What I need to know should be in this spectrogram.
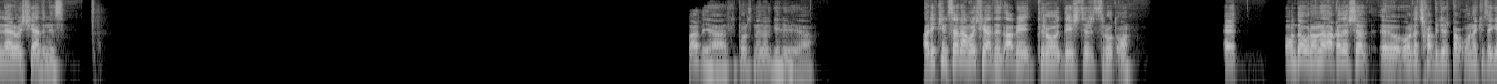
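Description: A man talks into a close microphone with animation, in short bursts.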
